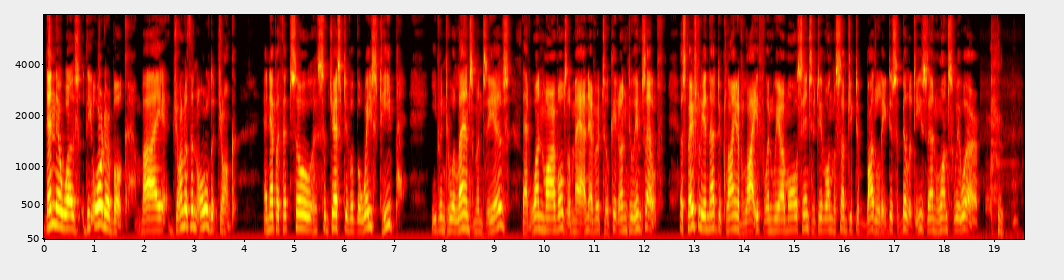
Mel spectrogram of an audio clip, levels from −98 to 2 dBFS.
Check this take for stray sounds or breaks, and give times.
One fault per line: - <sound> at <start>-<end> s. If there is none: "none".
- cough at 18.8-19.5 s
